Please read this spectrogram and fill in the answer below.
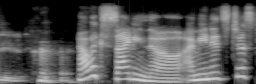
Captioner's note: chuckles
